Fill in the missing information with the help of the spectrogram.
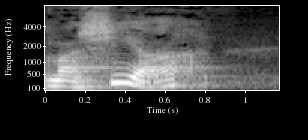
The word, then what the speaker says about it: Mashiach: In Hebrew, it's Mashiach.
